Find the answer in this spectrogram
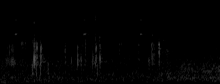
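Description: Faint clicks and three short, high beeps from a handheld digital stopwatch as its buttons are pressed, in near silence.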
